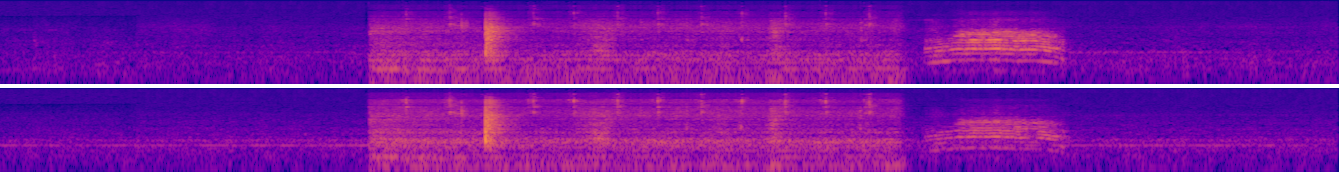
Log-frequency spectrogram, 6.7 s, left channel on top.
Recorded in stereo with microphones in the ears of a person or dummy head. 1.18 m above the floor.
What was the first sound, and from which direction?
Ticking, 60° right (ahead or behind).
